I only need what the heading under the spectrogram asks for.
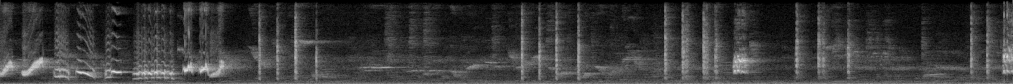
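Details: White-rumped shama singing in contest with constant tail flicking: loud rich warbled phrases for two seconds, then scattered sharp clicks and short whistles.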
